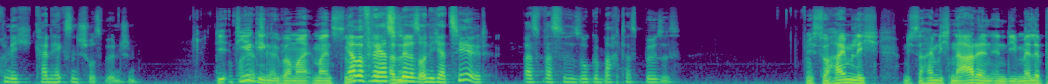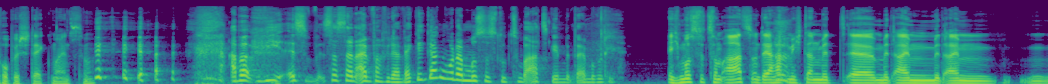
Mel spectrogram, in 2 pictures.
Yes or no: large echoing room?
no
